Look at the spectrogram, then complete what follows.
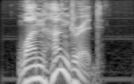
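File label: "one hundred", English, male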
